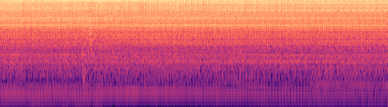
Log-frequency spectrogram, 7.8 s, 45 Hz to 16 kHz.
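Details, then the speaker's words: 2014 BMW 320i F30, N20 turbo engine, cold idle with drivetrain malfunction light; constant metallic tinny chatter lessening as it warms; electronic turbo wastegate rattle, computer shutting off the turbo, awaiting turbo rebuild. "Now it's warming up and starting to rattle less. And with the drivetrain malfunction, since the turbo has electronic wastegate control, the computer just shuts off the turbo because it knows something's wrong with the wastegate."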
